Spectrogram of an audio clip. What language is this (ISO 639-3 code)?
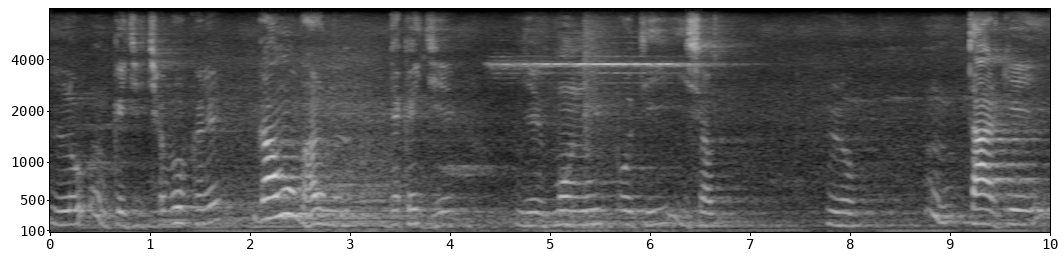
mai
